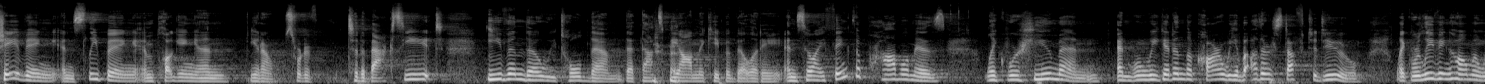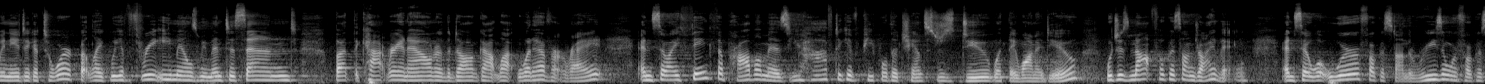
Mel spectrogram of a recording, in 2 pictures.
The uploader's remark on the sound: we recorded it live, on stage at Code Conference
